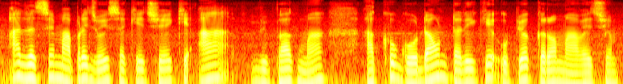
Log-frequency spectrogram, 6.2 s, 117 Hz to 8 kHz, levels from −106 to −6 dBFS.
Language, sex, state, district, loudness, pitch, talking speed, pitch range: Gujarati, male, Gujarat, Valsad, -18 LUFS, 125 Hz, 155 wpm, 115-145 Hz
